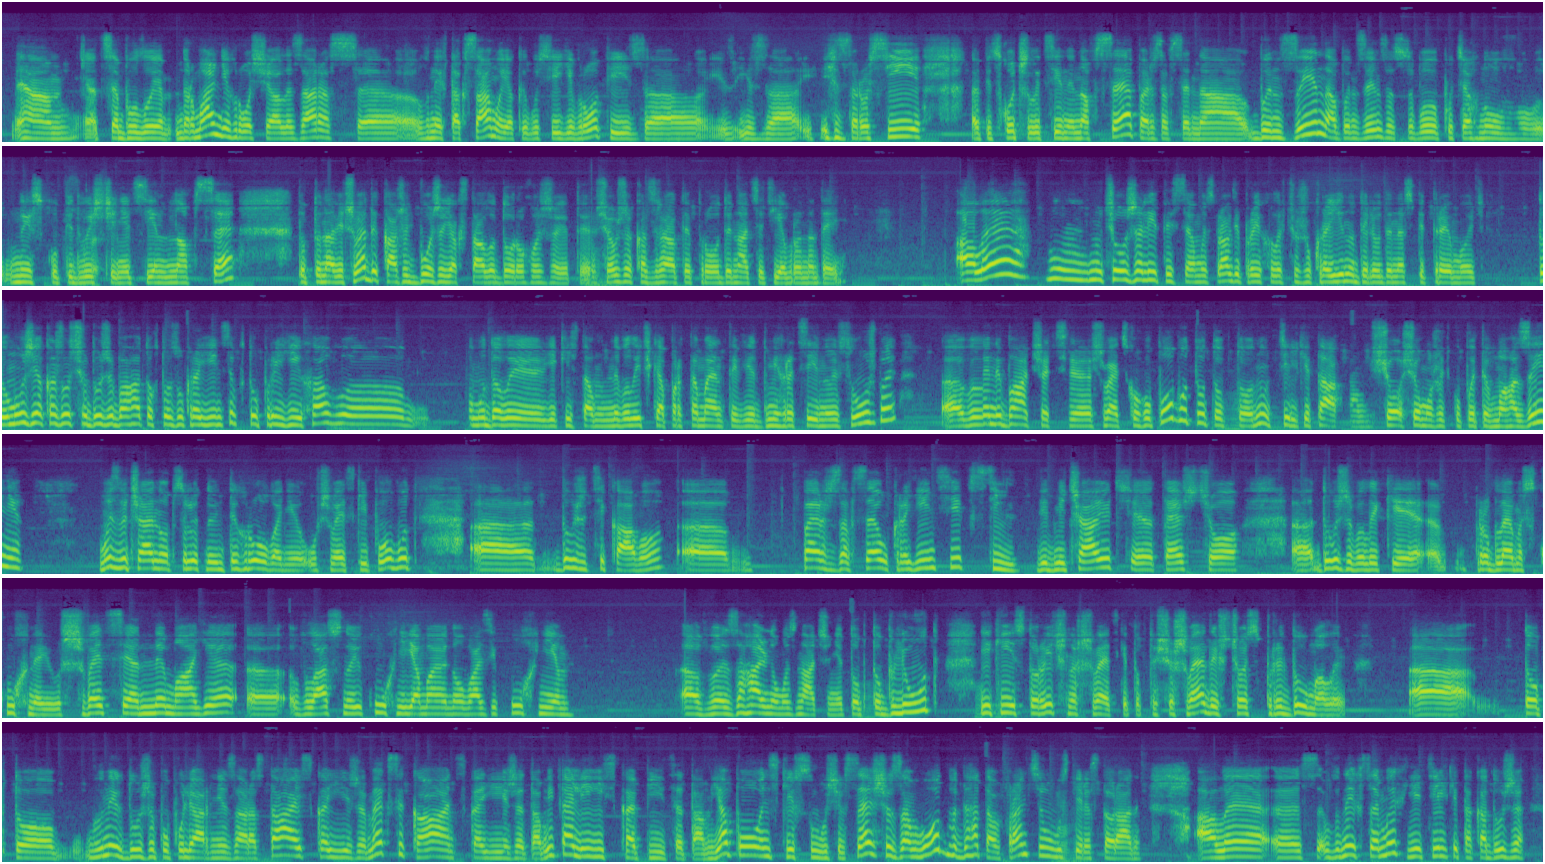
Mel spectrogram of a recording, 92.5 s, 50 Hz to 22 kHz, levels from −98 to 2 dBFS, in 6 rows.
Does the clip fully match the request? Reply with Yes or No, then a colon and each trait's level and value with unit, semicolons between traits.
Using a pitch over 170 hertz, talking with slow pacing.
No: medium, 185 Hz; average, 120 wpm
